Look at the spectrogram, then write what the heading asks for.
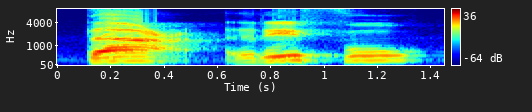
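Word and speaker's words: تعرف: This ra I'm going to pronounce heavy, and this ra I'm going to pronounce light. Ta fatha ain sukoon ta. Ra kasrari. Ta'ri. Fa dhamma fu. Ta'rifu.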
